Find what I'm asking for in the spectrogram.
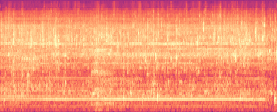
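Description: Water runs steadily through a water slide toy fitted with a flow-control valve, a constant close gushing and trickling with a faint steady hum beneath, no voices.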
